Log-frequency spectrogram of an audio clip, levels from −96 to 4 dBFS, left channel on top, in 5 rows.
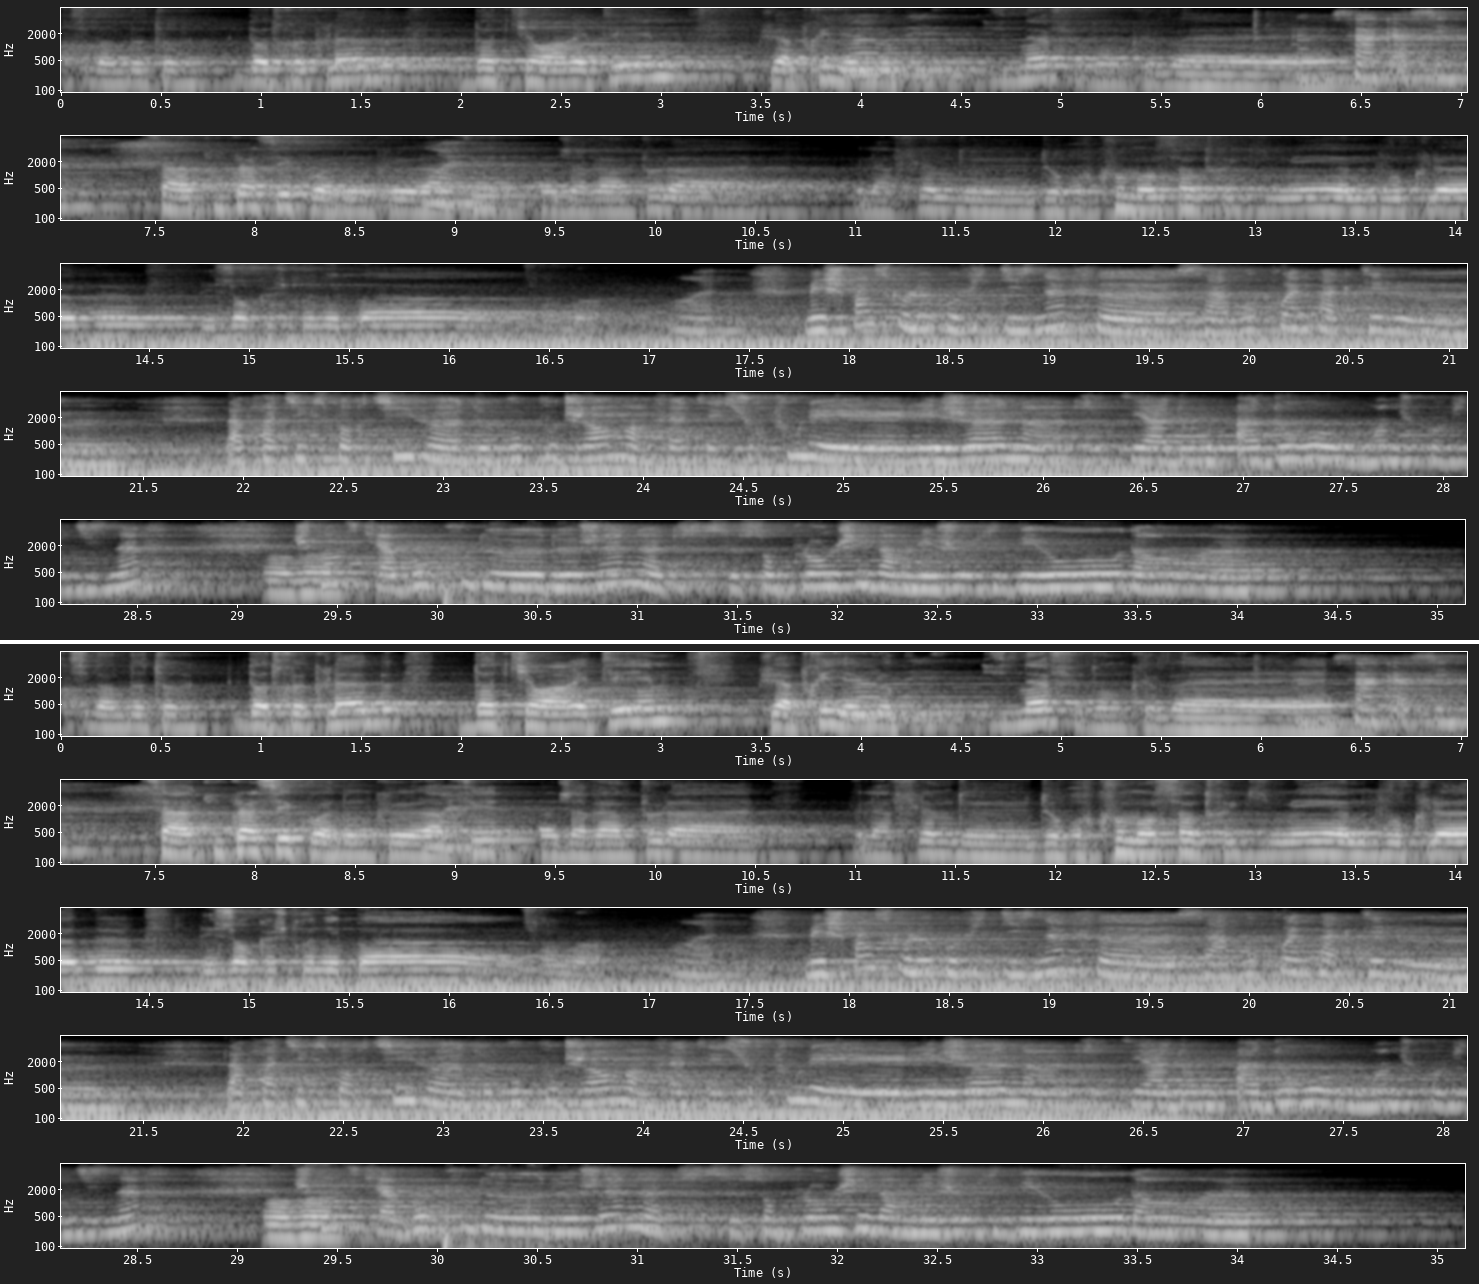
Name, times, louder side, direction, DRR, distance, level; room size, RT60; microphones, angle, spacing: voice 1, 0.0-4.2 4.7-6.4 7.4-10.5 11.0-14.5 14.8-16.8 29.1-29.5, right 4 dB, 75° right, 11 dB, 0.5 m, -24 dB
voice 2, 3.9-4.4 6.2-7.0 7.3-7.6 8.8-9.0 17.1-34.1, left 2 dB, 20° left, 4 dB, 0.9 m, -27 dB
sound 1, 14.1-26.6, equal, 10° right, 4.4 m, -26 dB
20.0 x 11.0 x 4.4 m, 2.6 s
head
